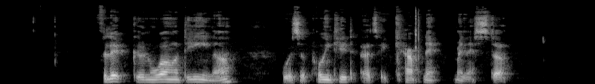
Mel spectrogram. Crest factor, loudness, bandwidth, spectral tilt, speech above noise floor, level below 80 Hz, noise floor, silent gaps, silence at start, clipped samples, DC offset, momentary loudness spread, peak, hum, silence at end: 20 dB; -21 LUFS; 16.5 kHz; -3.5 dB/octave; 55 dB; -64 dBFS; -76 dBFS; none; 1 s; under 0.1%; under 0.1%; 8 LU; -2 dBFS; none; 0.85 s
